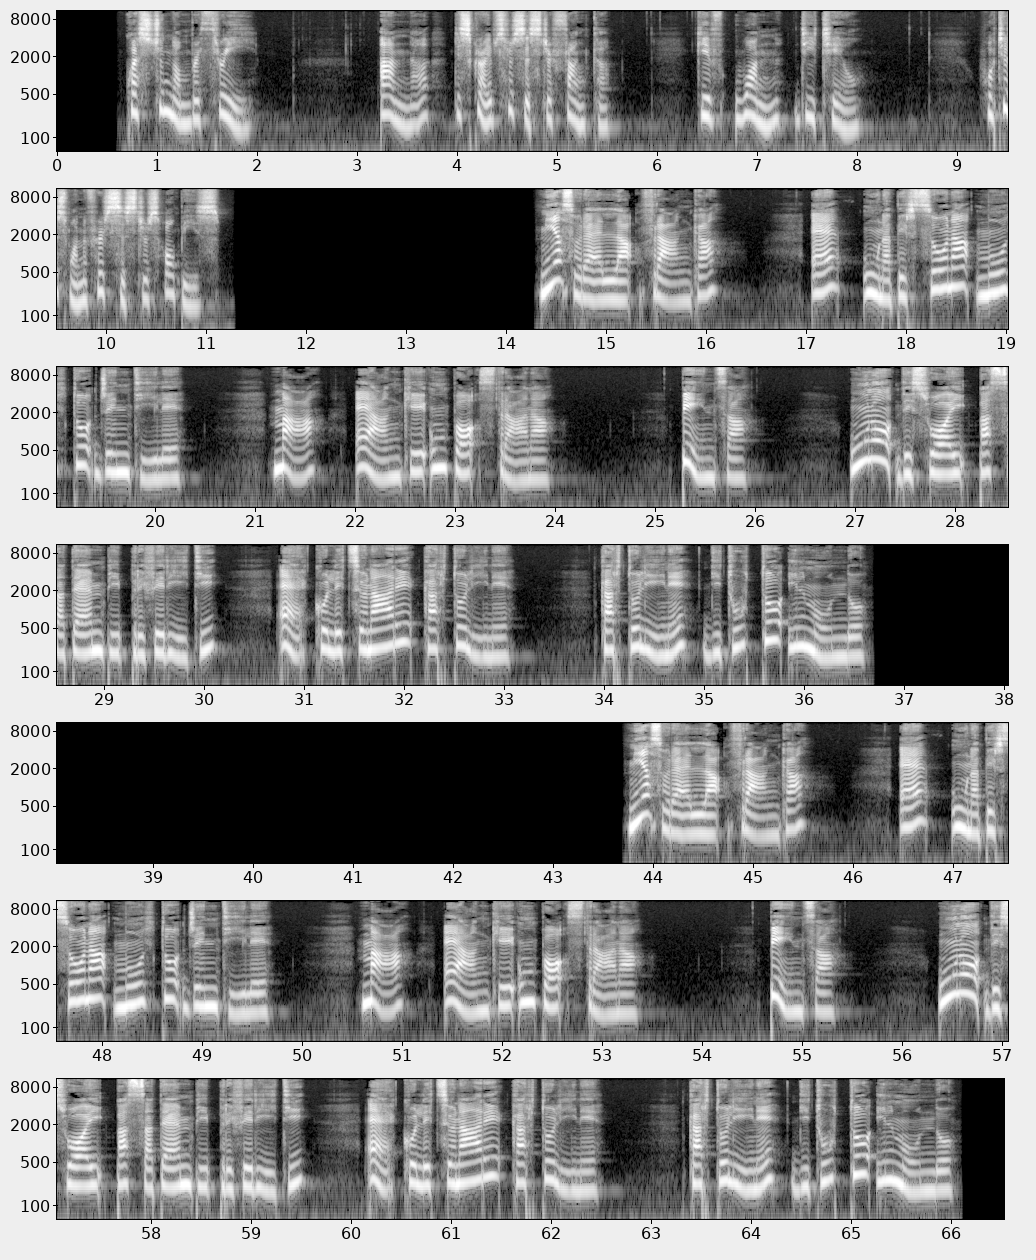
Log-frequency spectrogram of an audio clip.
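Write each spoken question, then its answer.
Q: What is one of her sister's hobbies?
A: Collecting postcards from all over the world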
